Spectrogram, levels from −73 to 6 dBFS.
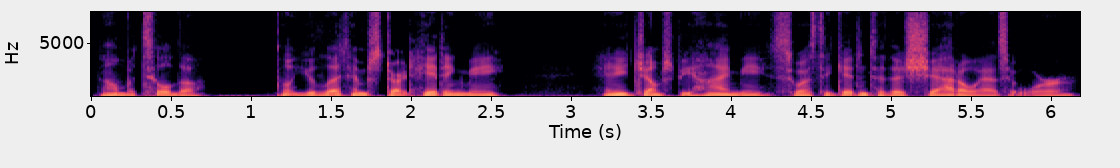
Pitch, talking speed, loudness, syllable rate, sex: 120 Hz, 235 wpm, -18 LUFS, 6.1 syllables/s, male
